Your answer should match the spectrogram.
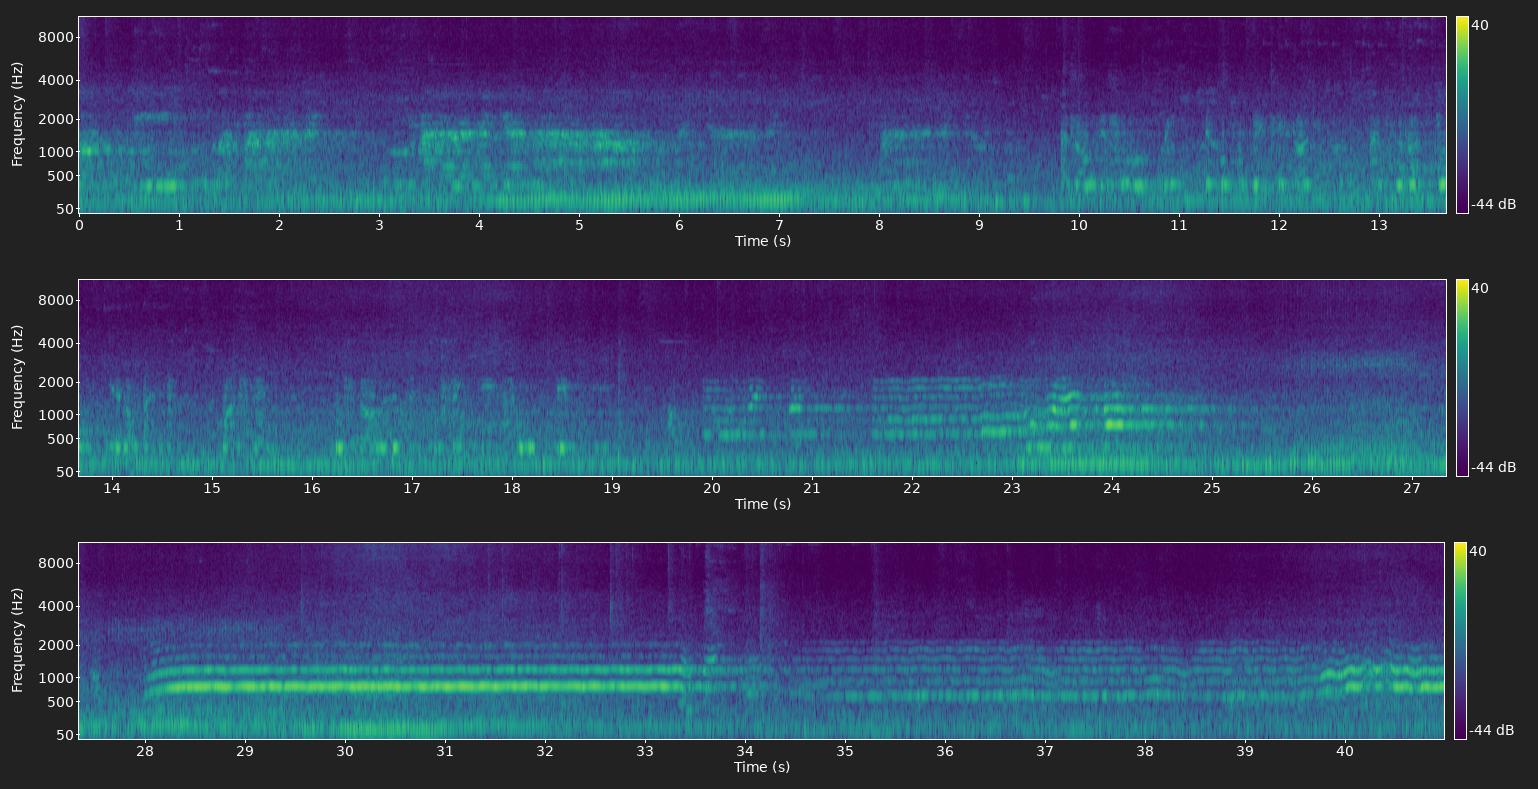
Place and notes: Tehran Province, Tehran, بازار آهنگران، پلاک, Iran - Singing of a Prayer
